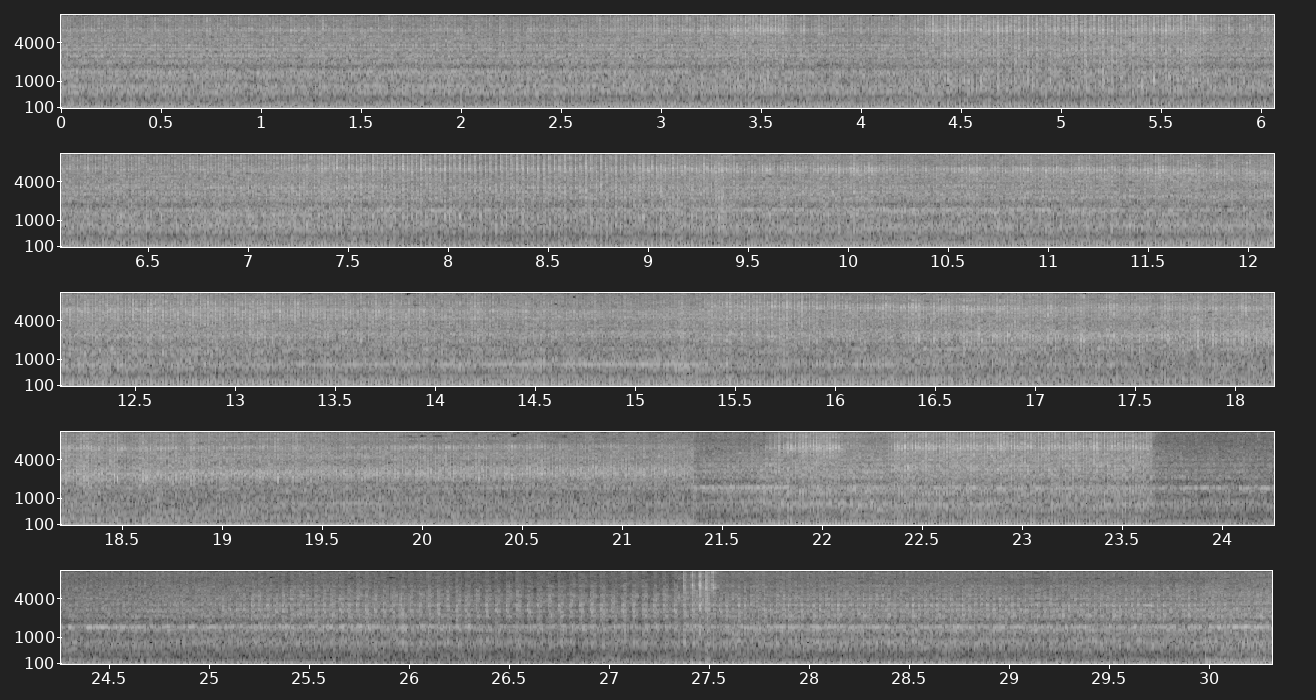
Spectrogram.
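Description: Mahindra Arjun tractor's diesel engine running loud under load while the tractor is bogged in paddy-field mud with a loaded trolley; its speed dips and recovers twice early on as it labours, then it runs quieter for a few seconds near the end, with a brief knock.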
